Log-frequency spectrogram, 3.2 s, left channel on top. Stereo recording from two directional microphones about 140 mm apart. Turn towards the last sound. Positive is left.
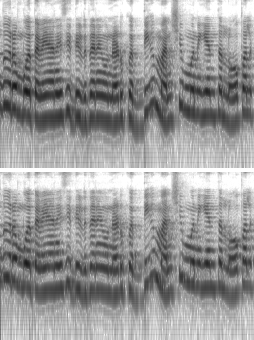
turn(degrees=30)  # may be behind; listen again after turning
